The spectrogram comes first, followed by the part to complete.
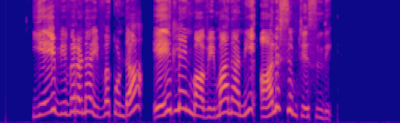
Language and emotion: Telugu, angry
